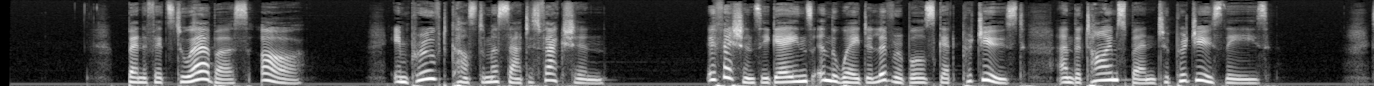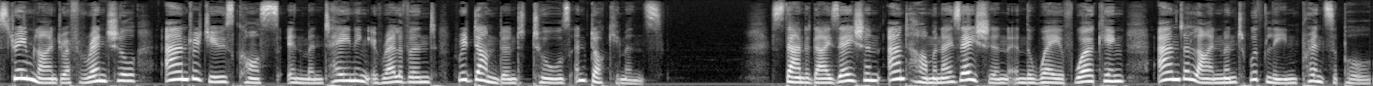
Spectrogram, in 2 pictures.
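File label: British elearning; sprecher; englisch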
